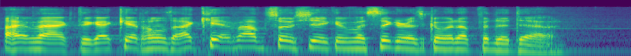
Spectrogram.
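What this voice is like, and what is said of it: Put-on Italian gangster accent. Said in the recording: “That's my Italian accent, ladies and gentlemen... That's very good... My Italian gangster accent.”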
